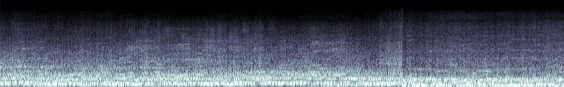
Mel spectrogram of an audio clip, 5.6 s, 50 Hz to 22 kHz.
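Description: Several BriSCA F2 stock car engines running together, a loud, rough mix of overlapping engine notes. About four seconds in the sound changes abruptly to a lower, steadier engine drone of cars sitting lined up on the grid.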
